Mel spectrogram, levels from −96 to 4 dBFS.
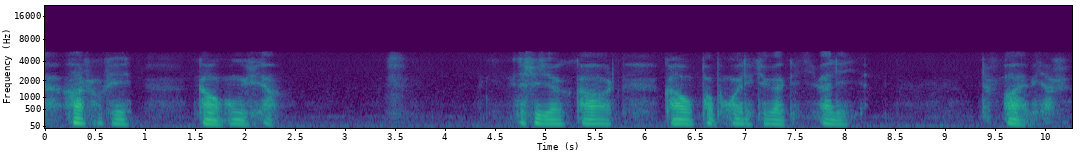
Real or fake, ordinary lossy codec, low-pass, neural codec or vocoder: fake; none; 5.4 kHz; codec, 16 kHz in and 24 kHz out, 1 kbps, XY-Tokenizer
